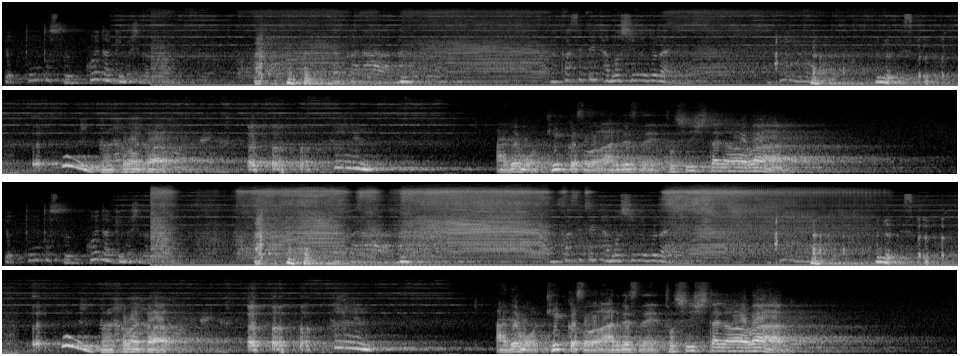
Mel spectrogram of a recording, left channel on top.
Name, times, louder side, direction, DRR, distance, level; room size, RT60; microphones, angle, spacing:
voice 1, 0.0-2.1 3.3-4.5 5.5-7.0 7.4-9.5 10.3-11.9 12.8-13.2 14.5-14.7, equal, ahead, 6 dB, 1.0 m, -35 dB
sound 1, 1.1-13.9, left 3 dB, 40° left, 6.6 m, -43 dB
Tools, 1.5-9.7, right 11 dB, 75° right, 0.4 m, -30 dB
voice 2, 2.5-3.2 4.0-4.1 8.1-8.3 8.7-9.3 9.9-11.3 12.0-13.3 14.5-17.5, right 2 dB, 35° right, 8 dB, 0.7 m, -20 dB
26.0 x 14.0 x 8.4 m, 2.8 s
head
